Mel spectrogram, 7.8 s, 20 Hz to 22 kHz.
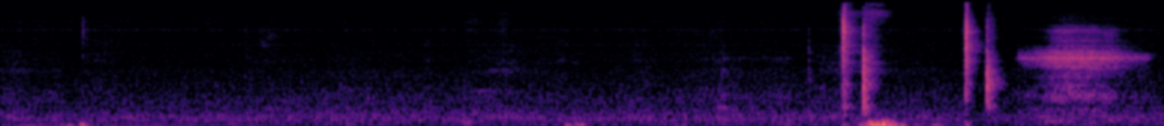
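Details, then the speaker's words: LEGO LG11003 stereo CD boombox (2009), under repair: quiet room, then a short cluster of sharp clicks and a soft whirr as the laser sled seeks on a track skip; CD mechanism working normally. "put the CD in let's play appears to be doing what it should should do we do a little bit of a track skip yep I can hear that"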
